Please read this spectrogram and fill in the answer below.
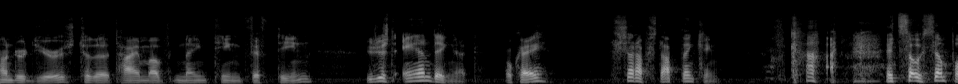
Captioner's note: Adamus chuckles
